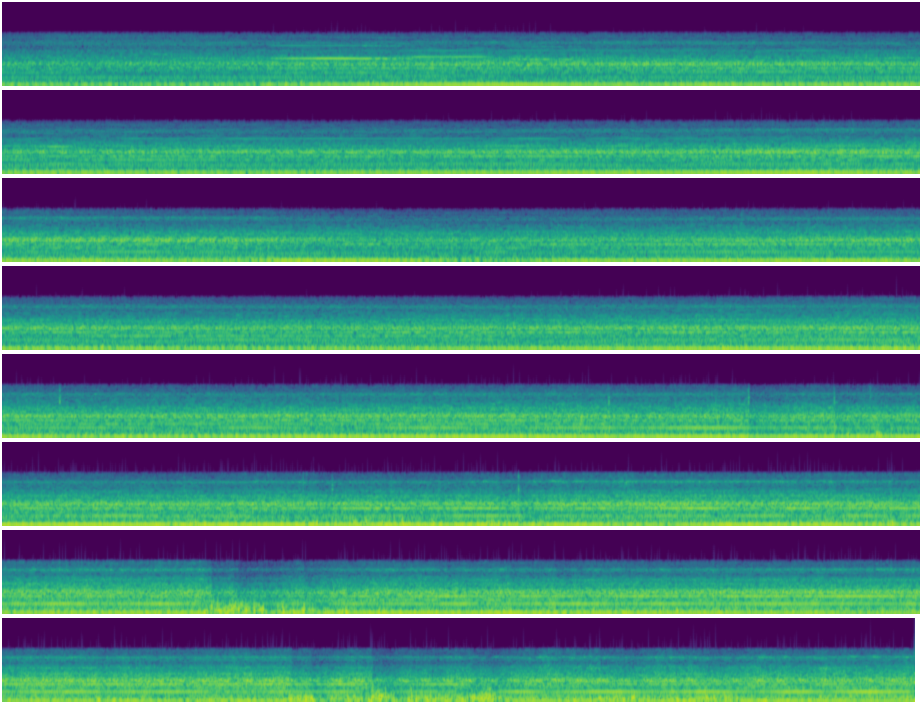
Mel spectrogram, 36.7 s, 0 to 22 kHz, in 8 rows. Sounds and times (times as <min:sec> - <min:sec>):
Vehicle: 0:00.0 - 0:36.6.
